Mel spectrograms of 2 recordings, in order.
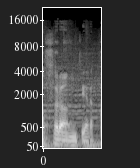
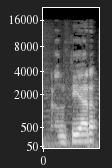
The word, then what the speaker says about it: Frontier: Podés decirle Nissan Frontier o Nissan Frontier. Eh, eh, yo creo que la primera pronunciación fue la más correcta si salís de Argentina. Este, a cualquier otro mercado y la otra es para nosotros.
